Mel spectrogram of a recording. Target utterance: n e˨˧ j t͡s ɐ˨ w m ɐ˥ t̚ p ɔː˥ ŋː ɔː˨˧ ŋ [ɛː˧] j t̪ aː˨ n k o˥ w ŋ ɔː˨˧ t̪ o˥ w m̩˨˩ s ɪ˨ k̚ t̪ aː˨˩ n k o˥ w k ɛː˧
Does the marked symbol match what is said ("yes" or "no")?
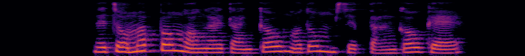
no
